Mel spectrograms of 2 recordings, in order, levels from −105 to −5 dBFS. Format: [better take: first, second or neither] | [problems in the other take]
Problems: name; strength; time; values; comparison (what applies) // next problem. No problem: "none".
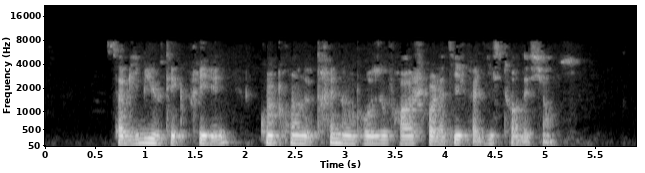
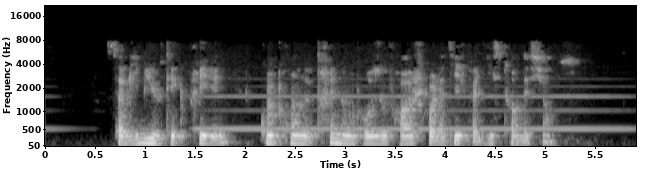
first | background sound (Wind instrument, woodwind instrument); 19 dB below the speech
